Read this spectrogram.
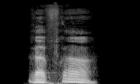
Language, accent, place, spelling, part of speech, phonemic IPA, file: German, Germany, Berlin, Refrain, noun, /reˈfrɛ̃/, De-Refrain.ogg
- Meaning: chorus, refrain (repeated part of a song or poem)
